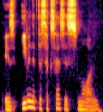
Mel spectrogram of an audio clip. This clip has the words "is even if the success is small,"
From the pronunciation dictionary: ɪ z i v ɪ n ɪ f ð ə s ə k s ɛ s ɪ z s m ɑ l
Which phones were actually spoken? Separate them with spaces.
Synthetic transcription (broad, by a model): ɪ z i v ɪ n ɪ f ð ə s ə k s ɛ s ɪ z s m ɑ l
